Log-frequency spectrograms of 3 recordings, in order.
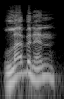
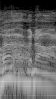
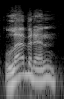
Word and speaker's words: Lebanon: From Lebanon. I said it right this time. Not Lebanon. I got corrected 1,000 times this morning. Lebanon.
